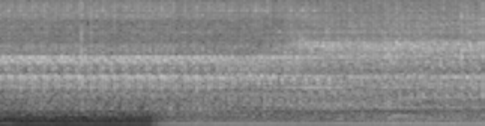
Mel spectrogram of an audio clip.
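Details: Isuzu Panther Touring diesel after overheating from running out of coolant on the toll road, starting with worn nozzles whose very low pressure was readjusted; catches after two seconds, settles to steady even idle clatter, no smoke, sounds smooth.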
